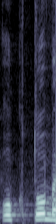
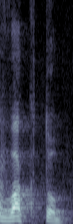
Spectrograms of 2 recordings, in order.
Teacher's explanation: अकेला पढ़ें तो उक्तुब होता है, अगर वाओ पीछे आ जाए तो फिर इसको वक्तुब पढ़ते हैं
